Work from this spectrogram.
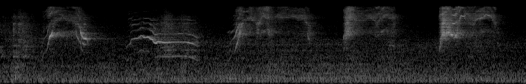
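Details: Little monkey Santo cries loudly on a tree branch while his mother Sara cannot care for him; five separate high, arched squeals with bright upper harmonics, each brief, spaced about a second apart over faint background hiss.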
